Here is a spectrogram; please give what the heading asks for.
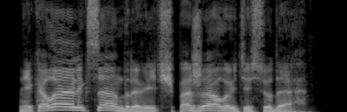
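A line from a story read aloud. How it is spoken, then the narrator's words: Loud call. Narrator (Russian): позвал я громко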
